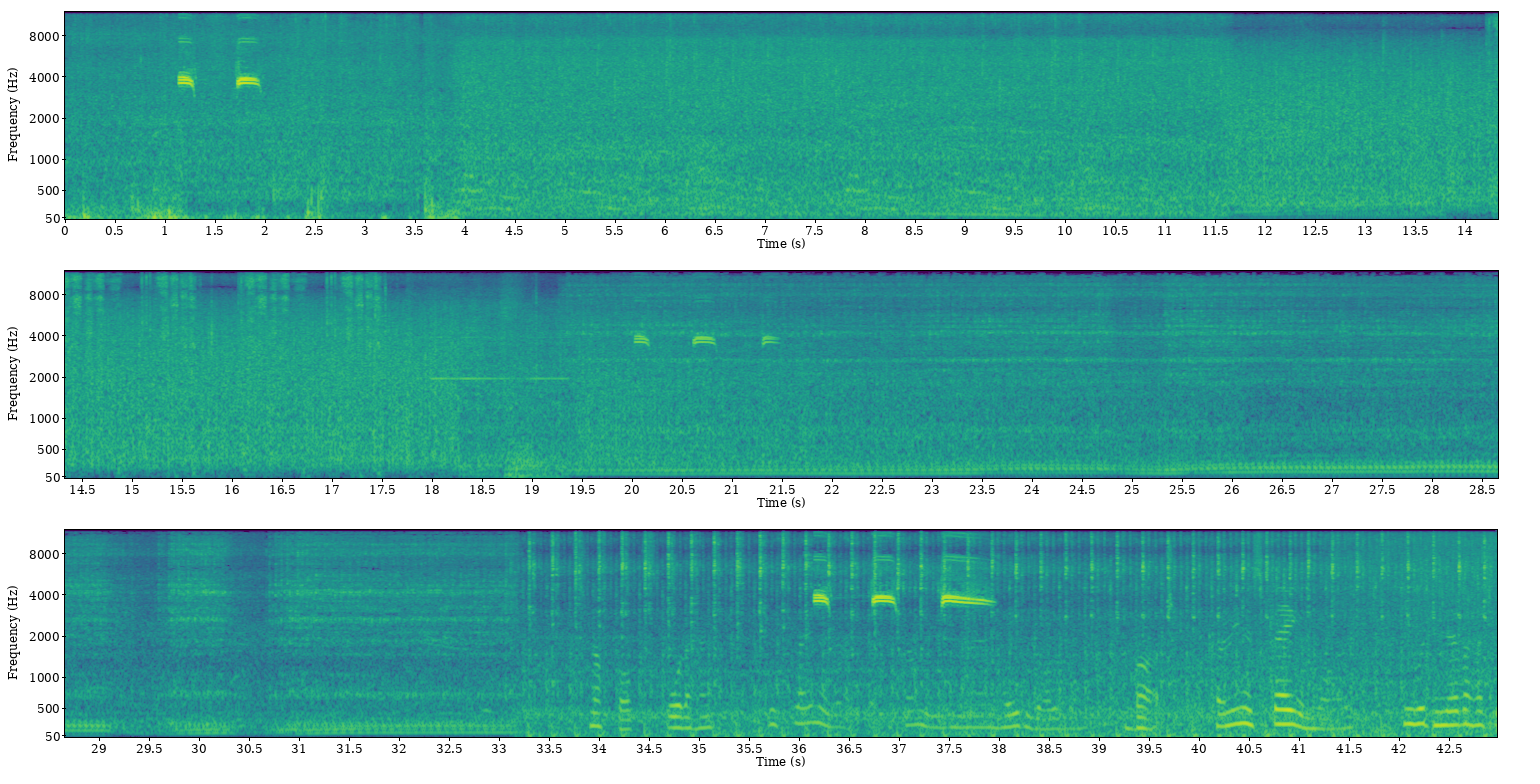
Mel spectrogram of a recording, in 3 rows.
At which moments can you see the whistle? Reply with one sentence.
You can hear the whistle from 1.1 to 1.9 s, from 20.0 to 21.5 s and from 36.1 to 38.0 s.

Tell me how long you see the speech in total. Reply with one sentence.
The speech can be heard for 9 seconds in total.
